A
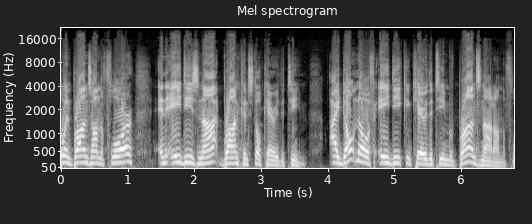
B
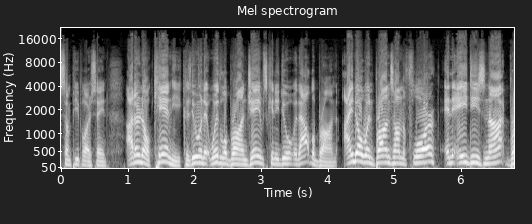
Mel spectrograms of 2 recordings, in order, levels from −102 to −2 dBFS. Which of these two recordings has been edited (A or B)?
B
